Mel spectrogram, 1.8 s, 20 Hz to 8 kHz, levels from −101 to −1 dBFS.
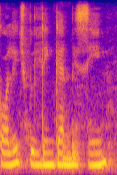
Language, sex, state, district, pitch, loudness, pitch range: English, female, Assam, Kamrup Metropolitan, 205 Hz, -12 LUFS, 200-215 Hz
